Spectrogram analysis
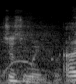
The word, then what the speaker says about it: Choshuenco: Right now we are in Pangipui, and the volcano that you just saw is called Chosuenco. Is that right, Jorge? Yeah, Mocho Choshuenco.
